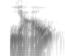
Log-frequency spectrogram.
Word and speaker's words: 爻: And Yao is the last one.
